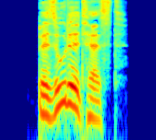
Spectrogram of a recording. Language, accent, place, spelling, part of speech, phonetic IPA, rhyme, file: German, Germany, Berlin, besudeltest, verb, [bəˈzuːdl̩təst], -uːdl̩təst, De-besudeltest.ogg
- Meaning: inflection of besudeln: 1. second-person singular preterite 2. second-person singular subjunctive II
